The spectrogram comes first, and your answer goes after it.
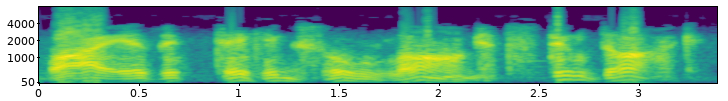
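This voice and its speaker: An actor playing a headstrong, agitated gentleman in a radio drama, speaking insistently with dramatic, halting exclamations. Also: on the low side, very animated. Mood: shaken, insistent. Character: headstrong, agitated gentleman demanding to know his fate. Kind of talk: 1970s-80s radio drama acting. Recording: old radio broadcast, faint noise.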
